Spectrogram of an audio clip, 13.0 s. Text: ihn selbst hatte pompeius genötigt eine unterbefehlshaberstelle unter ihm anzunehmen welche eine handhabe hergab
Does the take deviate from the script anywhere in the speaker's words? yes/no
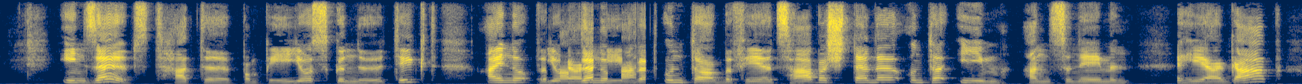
yes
